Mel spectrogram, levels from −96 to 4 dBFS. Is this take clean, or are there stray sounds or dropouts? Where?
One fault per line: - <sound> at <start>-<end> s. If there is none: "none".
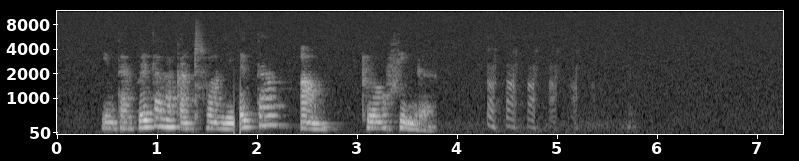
- dropout at 1.8-1.8 s
- laugh at 4.3-5.5 s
